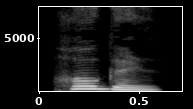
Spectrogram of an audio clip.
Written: ಹೊಗಳ್

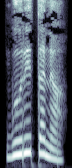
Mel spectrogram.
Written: ಕುರಿತನ

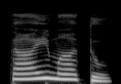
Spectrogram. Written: ತಾಯಿಮಾತು

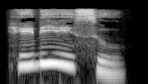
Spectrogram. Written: ಹೊಡಯ್ಸು

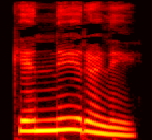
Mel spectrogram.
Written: ಗನ್ನೇರಳೆ

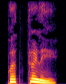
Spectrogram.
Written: ಪದತಳ

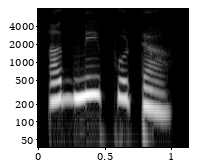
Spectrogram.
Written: ಅಗ್ನಿಪುಟ

